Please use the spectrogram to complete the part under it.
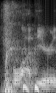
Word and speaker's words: voir dire: It is very often voir dire here, but voir dire is correct.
